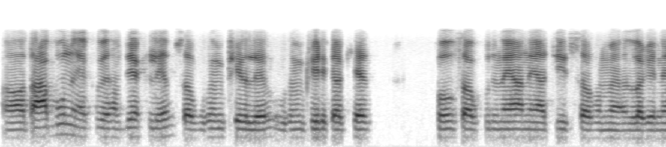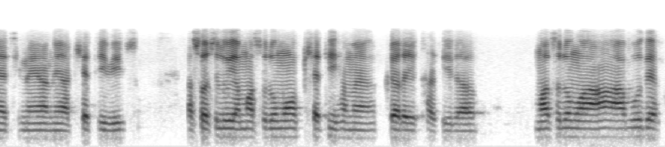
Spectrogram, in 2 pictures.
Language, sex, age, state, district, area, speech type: Maithili, male, 60+, Bihar, Purnia, urban, conversation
